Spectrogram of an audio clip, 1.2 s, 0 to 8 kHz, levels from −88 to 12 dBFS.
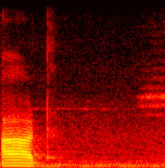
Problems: background sounds at intervals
